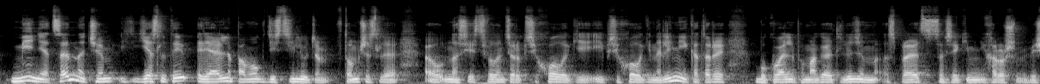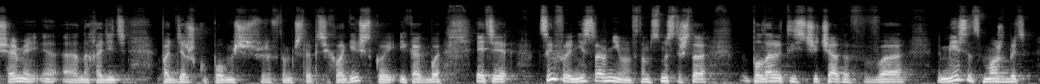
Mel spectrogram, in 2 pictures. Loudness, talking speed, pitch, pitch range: -11 LUFS, 155 wpm, 115 Hz, 110-130 Hz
